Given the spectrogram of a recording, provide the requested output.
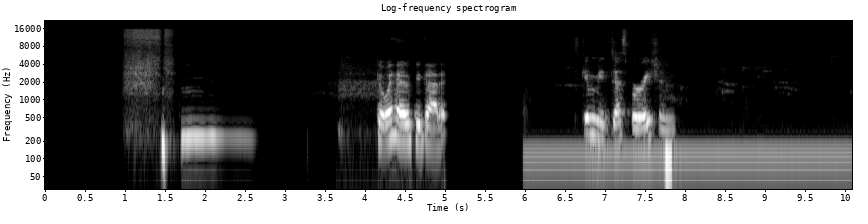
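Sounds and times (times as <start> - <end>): person humming: 1.3 - 2.7.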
